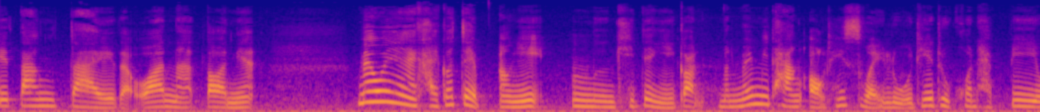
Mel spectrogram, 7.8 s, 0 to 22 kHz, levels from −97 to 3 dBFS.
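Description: Speech recording with no audible technical faults anywhere.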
